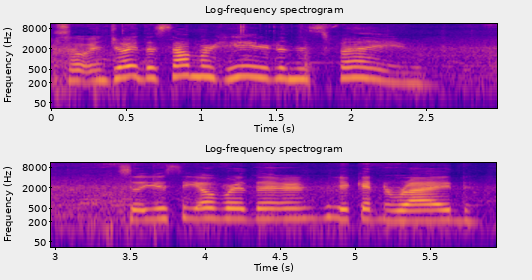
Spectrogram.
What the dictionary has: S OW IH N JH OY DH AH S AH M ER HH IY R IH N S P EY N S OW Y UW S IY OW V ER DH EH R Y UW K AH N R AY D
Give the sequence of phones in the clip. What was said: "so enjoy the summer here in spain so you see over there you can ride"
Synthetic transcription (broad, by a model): S OW IH N JH OY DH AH S AH M ER HH IY R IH N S F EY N S OW Y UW S IY OW V ER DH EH R Y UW K AH N R AY D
